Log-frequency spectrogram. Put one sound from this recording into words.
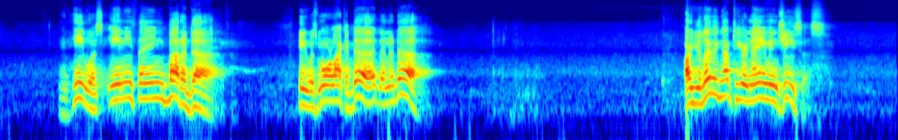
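An elderly man speaks with animation over a microphone, pausing between phrases.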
